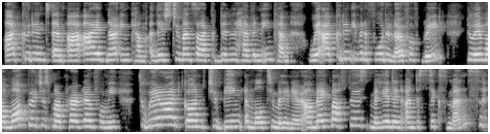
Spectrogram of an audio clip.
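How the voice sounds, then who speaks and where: Bright high-voiced woman. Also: a little fast, hardly any pauses. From South Africa. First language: Afrikaans. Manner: earnest, many ums and restarts. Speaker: guest sharing a testimonial. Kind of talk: personal testimony. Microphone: video call.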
